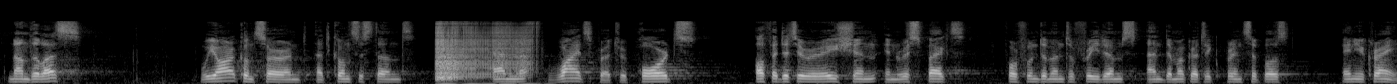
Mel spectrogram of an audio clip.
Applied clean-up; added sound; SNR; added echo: none; Fart; -1 dB; none.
